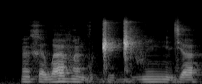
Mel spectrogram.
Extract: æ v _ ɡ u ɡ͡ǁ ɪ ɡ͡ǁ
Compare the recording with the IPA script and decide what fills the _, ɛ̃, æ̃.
æ̃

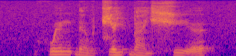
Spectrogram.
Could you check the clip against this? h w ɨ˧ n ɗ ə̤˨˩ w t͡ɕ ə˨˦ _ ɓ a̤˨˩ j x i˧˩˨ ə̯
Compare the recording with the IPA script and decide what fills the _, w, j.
j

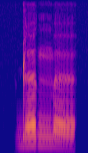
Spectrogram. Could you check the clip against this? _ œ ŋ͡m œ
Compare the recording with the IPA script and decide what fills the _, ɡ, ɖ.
ɖ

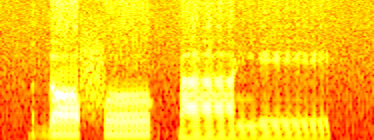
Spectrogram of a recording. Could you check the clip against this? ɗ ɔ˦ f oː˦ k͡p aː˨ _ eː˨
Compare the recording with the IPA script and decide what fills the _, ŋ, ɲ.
ŋ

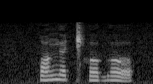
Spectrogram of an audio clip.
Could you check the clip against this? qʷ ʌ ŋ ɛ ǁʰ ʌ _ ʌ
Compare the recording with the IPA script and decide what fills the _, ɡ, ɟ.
ɡ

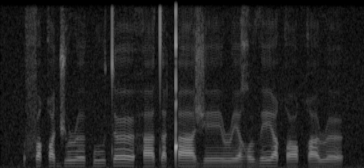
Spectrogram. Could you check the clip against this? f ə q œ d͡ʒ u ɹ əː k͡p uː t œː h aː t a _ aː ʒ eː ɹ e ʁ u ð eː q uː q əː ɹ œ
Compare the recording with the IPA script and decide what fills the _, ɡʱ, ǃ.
ǃ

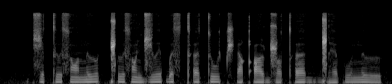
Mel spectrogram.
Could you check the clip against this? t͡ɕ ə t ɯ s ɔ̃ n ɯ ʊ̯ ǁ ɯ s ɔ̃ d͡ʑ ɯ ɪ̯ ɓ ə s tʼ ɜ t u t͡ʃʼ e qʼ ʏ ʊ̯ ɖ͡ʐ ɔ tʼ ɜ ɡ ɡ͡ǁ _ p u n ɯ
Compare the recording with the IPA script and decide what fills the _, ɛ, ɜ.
ɛ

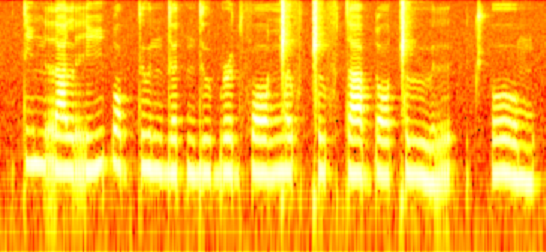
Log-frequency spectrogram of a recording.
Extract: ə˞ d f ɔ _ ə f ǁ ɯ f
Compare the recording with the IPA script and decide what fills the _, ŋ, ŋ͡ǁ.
ŋ͡ǁ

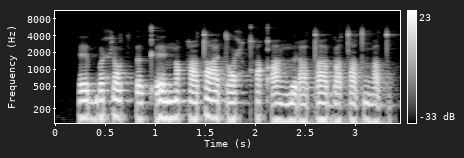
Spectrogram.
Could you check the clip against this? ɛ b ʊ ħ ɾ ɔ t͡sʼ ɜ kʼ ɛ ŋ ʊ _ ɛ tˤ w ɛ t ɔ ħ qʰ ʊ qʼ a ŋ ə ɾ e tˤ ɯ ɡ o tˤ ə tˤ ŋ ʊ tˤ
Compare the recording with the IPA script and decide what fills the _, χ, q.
q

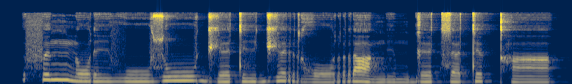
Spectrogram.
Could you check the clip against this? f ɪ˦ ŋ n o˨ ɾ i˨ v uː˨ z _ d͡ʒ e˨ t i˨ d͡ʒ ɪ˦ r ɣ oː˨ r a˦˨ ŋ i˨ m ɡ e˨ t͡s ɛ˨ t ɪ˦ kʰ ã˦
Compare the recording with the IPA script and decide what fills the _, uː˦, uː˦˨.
uː˦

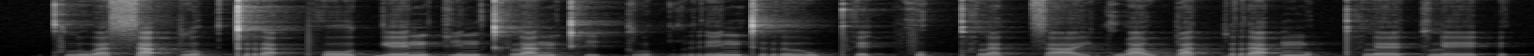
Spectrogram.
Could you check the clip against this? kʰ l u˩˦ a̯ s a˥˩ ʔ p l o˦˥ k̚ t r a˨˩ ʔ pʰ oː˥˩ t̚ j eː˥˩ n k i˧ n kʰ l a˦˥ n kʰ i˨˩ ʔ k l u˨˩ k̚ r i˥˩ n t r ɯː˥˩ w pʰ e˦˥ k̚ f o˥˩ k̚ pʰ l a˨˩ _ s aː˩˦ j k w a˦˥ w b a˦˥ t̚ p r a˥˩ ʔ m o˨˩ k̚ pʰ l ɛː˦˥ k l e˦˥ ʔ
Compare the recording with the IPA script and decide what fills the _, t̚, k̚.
t̚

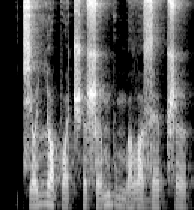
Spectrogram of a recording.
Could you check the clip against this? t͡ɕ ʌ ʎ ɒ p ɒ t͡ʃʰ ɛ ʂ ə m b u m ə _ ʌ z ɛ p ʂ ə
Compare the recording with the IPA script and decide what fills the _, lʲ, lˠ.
lˠ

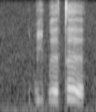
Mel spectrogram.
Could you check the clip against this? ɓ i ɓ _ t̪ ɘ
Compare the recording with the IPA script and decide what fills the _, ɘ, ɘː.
ɘː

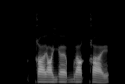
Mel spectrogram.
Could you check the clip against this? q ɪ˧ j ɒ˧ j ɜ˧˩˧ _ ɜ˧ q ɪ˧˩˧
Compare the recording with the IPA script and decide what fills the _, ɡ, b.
b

